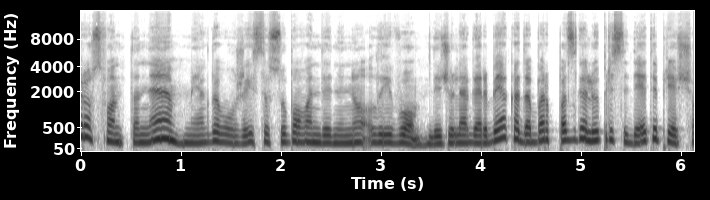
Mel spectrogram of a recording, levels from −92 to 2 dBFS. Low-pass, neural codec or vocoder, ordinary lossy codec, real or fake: 14.4 kHz; vocoder, 44.1 kHz, 128 mel bands every 256 samples, BigVGAN v2; Opus, 24 kbps; fake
